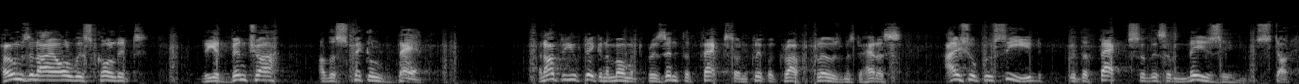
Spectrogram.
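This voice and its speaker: High-voiced, genteel Doctor Watson, old radio. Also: male voice, animated, pushed and bright, a little hiss or hum. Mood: genial, storytelling. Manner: courteous, formal, measured storyteller. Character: genteel English doctor reminiscing over old detective adventures. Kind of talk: 1940s radio acting, storytelling. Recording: muffled 1940s radio recording.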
